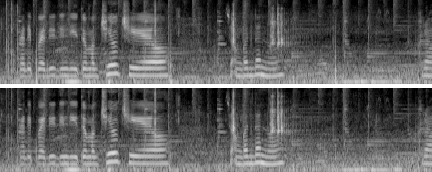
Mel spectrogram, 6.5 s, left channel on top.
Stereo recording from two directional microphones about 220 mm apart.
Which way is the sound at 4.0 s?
40° right (ahead or behind).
